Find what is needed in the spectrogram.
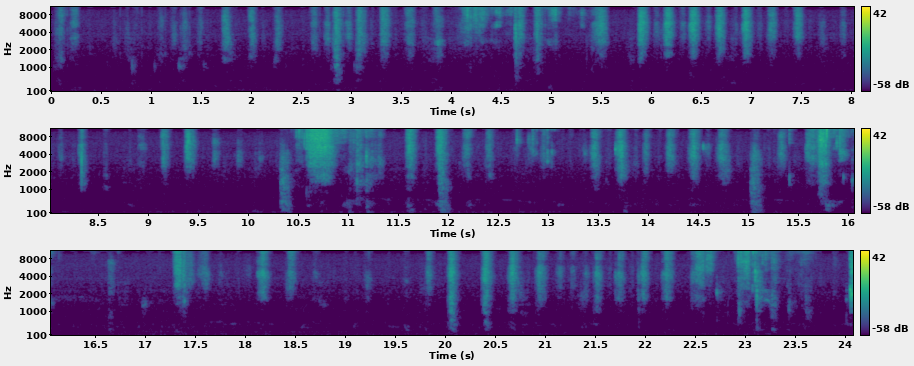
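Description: Faint scratching of a pen tip drawing on sketchbook paper, in short irregular strokes with quiet gaps between them.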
